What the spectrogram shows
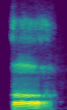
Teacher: Like this sound right here, the symbol is called the schwa, but the sound is okay? So it's an upper mid central lax vowel.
